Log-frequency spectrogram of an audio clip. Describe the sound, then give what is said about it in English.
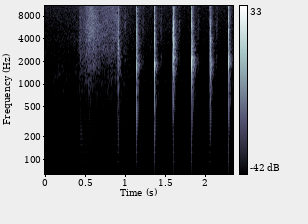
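A single person claps their hands seven times, with sharp, crisp, evenly spaced strikes that land about a quarter second apart. A soft rustle comes just before the first clap. “if you don't know, that's the sound of me clapping”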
